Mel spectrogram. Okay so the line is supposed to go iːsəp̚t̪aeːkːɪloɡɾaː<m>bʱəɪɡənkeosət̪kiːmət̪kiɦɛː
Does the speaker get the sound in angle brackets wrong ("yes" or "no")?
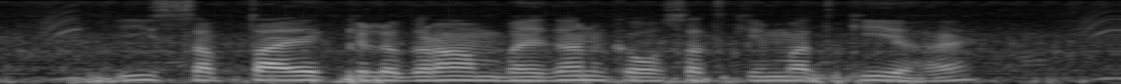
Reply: no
